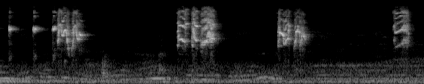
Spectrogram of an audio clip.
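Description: Rosella giving bright, high, scratchy chirps in short bursts about once a second, over a faint low indoor hum.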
